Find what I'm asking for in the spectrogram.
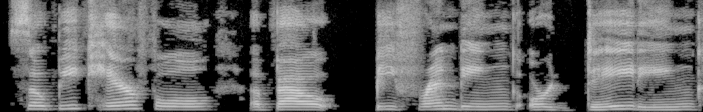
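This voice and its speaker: A woman's voice: mid-range voice, fairly even intonation, slow pace, smooth. A woman giving a chatty pick-a-pile tarot reading, emphatic and fond of repeating her phrases. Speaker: tarot reader.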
